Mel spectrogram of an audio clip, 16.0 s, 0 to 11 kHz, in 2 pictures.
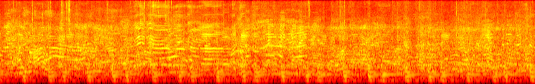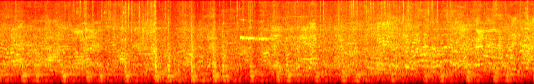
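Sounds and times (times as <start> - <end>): crowd voices: 0.0 - 16.0
drum beating fast rhythm: 0.0 - 16.0
festival music: 0.0 - 16.0.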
